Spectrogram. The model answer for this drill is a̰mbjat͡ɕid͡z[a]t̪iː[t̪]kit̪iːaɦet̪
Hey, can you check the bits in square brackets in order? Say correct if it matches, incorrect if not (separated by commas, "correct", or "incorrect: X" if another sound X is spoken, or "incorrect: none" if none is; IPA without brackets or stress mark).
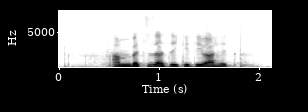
correct, incorrect: none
